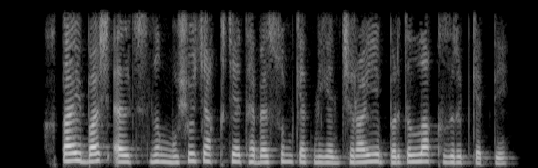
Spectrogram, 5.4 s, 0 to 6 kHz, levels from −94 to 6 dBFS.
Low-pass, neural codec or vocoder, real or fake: 5.4 kHz; none; real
